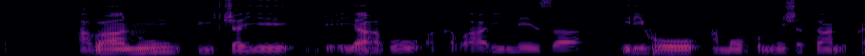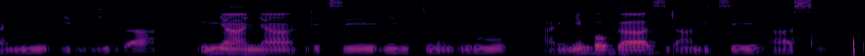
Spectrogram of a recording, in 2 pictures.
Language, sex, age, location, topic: Kinyarwanda, male, 25-35, Kigali, agriculture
